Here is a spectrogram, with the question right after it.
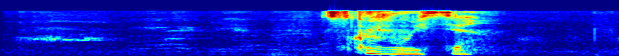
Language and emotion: Russian, angry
